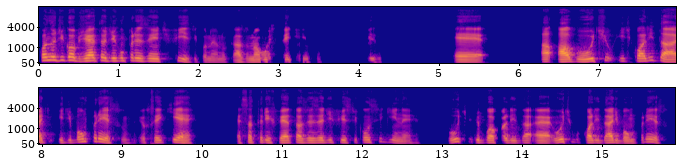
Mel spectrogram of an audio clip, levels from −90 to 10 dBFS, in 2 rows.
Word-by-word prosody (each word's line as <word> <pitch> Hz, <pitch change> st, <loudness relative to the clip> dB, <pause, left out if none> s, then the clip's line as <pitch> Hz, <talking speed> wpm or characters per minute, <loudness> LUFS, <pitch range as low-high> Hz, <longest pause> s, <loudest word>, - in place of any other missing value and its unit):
Quando 205 Hz, +2 st, +5 dB
eu -, -, +4 dB
digo 210 Hz, +1 st, -1 dB
objeto, 175 Hz, +1 st, +6 dB
eu -, -, +4 dB
digo 170 Hz, +1 st, 0 dB
um -, -, -5 dB
presente 160 Hz, -4 st, 0 dB
físico, 110 Hz, -, -7 dB
né. 100 Hz, 0 st, -13 dB
No 100 Hz, -1 st, -17 dB
caso, 100 Hz, -1 st, -6 dB
não 110 Hz, +2 st, -2 dB
uma 125 Hz, +1 st, -8 dB
experiência 120 Hz, -7 st, -13 dB, 0.6 s
física. -, -, -15 dB, 0.9 s
Eh, 115 Hz, -1 st, +1 dB, 0.7 s
a 135 Hz, +1 st, +2 dB
algo 135 Hz, 0 st, +6 dB
útil 155 Hz, +2 st, +1 dB
e 160 Hz, -, -13 dB
de -, -, -28 dB
qualidade 160 Hz, -7 st, +3 dB
e -, -, -8 dB
de 135 Hz, -, -11 dB
bom 165 Hz, +7 st, -2 dB
preço. 130 Hz, -, -1 dB
Eu 120 Hz, -, -16 dB
sei 135 Hz, +3 st, -4 dB
que 135 Hz, +2 st, +1 dB
é 115 Hz, -3 st, +2 dB, 0.5 s
essa -, -, -5 dB
trifeta 130 Hz, -2 st, 0 dB
às 130 Hz, -, -2 dB
vezes 135 Hz, 0 st, -3 dB
é 140 Hz, -, +2 dB
difícil 135 Hz, 0 st, -8 dB
de -, -, -19 dB
conseguir, 145 Hz, -1 st, -8 dB
né. 110 Hz, -1 st, -11 dB, 0.4 s
Útil -, -, -5 dB
de -, -, -4 dB
boa 135 Hz, +1 st, +1 dB
qualida 130 Hz, 0 st, -5 dB
eh, 115 Hz, -2 st, +2 dB
útil, 160 Hz, +2 st, -2 dB
qualidade 130 Hz, 0 st, +2 dB
e -, -, -14 dB
bom 115 Hz, -2 st, -5 dB
preço, 150 Hz, +1 st, -7 dB
135 Hz, 190 wpm, -25 LUFS, 120-155 Hz, 0.9 s, objeto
